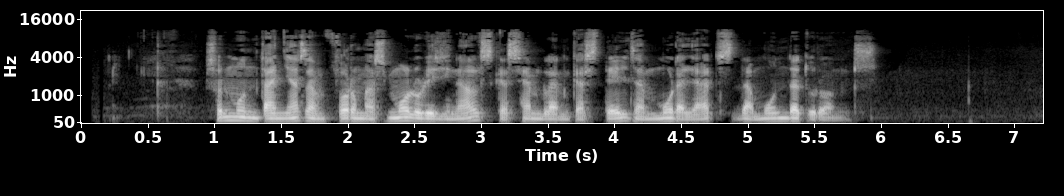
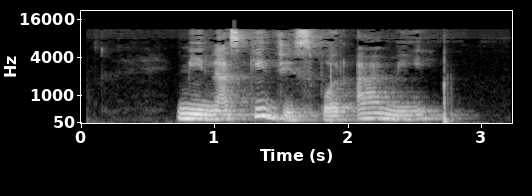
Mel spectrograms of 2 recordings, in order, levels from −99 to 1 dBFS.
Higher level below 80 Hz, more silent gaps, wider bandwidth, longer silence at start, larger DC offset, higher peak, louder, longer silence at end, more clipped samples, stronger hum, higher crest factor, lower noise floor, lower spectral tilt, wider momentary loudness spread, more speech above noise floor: second, -52 dBFS vs -46 dBFS; neither; about the same, 11 kHz vs 11.5 kHz; first, 0.95 s vs 0.7 s; neither; about the same, 0 dBFS vs 0 dBFS; second, -20 LUFS vs -16 LUFS; first, 1.3 s vs 0.5 s; neither; neither; about the same, 20 dB vs 18 dB; first, -70 dBFS vs -61 dBFS; about the same, -5 dB/octave vs -4 dB/octave; second, 10 LU vs 15 LU; first, 50 dB vs 45 dB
